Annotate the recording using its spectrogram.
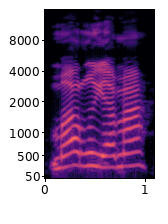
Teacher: یہاں پر را ساکن سے پہلے زبر ہے، تو را ساکن کو پر یعنی موٹا کر کے پڑھیں گے، اور موٹا کرنے کا طریقہ کہ آپ کے دونوں ہونٹ گول ہو جائے۔ مریمہ نہیں کہیں گے، بلکہ مریم۔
